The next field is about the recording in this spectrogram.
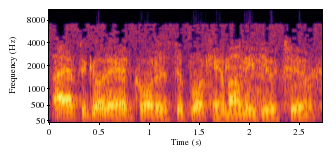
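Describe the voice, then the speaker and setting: An actor playing a calm, reassuring police lieutenant in a 1970s radio drama. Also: male voice, medium pitch, fast talker, a little hiss or hum, natural voice. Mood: friendly. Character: police lieutenant, steady and friendly. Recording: tinny vintage radio broadcast.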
